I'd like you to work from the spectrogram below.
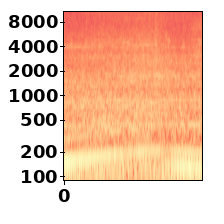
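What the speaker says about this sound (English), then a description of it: "it's got the Sultan engine exhaust sound, but it's got the upgraded turbo sound, which I will show you" A car in GTA 5 fitted with a Sultan exhaust and an upgraded turbo drones at a steady low hum, faint and constant, with no revving or talk.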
